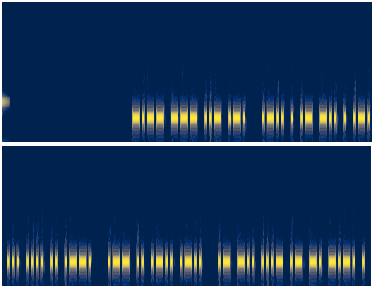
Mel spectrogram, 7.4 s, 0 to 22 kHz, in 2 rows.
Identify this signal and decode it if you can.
Morse code, heard as a keyed tone, about 50 wpm, 700 Hz. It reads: YOUR LEADERSHIP WILL ADVANCE
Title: Sentences from Top 1600 Words 50wpm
